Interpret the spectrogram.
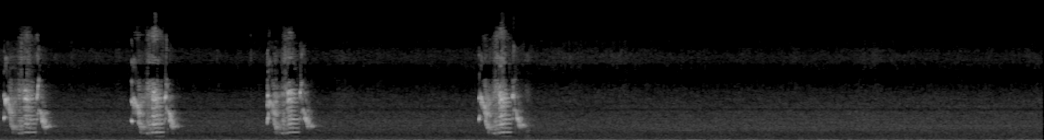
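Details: Zebra finch giving four separate nasal, buzzy calls at irregular intervals of about one to two seconds over a steady low hum, with quiet gaps between them.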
